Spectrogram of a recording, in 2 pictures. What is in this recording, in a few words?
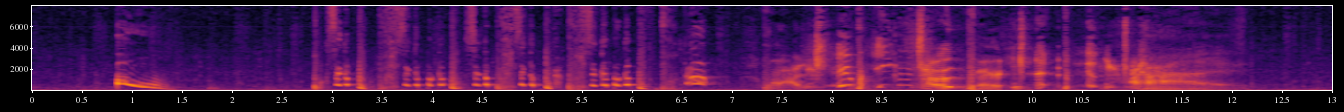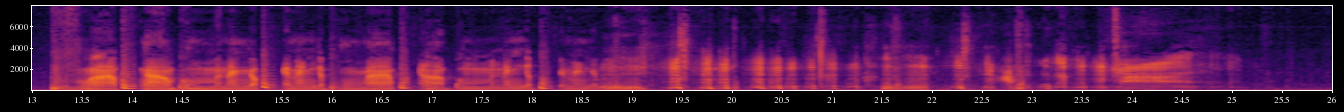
Alien Speech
